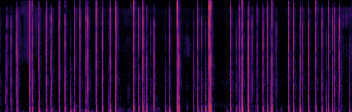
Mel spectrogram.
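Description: A cosmetic pouch is tapped in a steady run of short, soft, dull taps with a low body and little ring. The taps are quick and close together, each fading almost instantly, with occasional slightly louder ones.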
